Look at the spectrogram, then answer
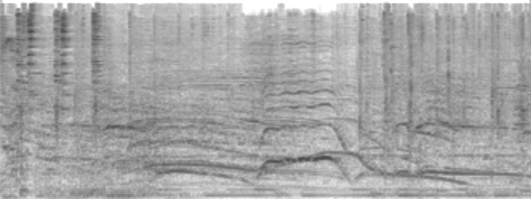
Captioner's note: crowd cheering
